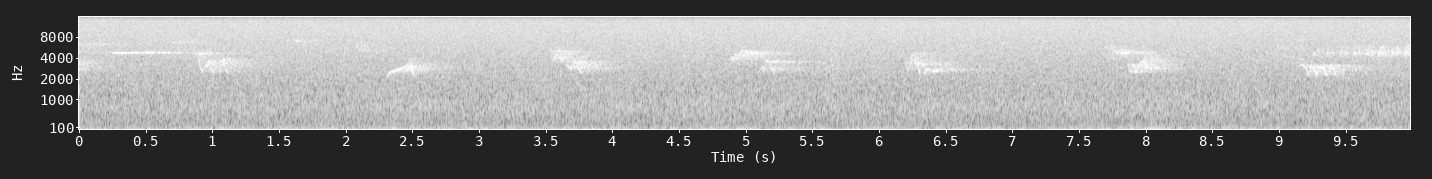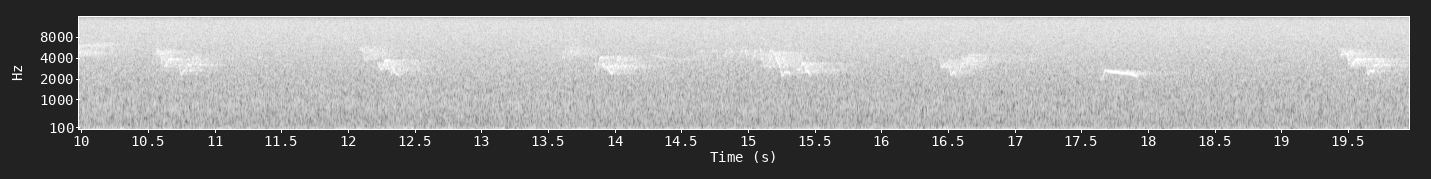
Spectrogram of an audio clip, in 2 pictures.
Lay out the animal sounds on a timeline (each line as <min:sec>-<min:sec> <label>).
0:00.0-0:01.0 Black-throated Green Warbler (Setophaga virens)
0:00.0-0:20.0 Red-eyed Vireo (Vireo olivaceus)
0:02.1-0:02.6 Great Crested Flycatcher (Myiarchus crinitus)
0:08.8-0:10.3 Black-throated Blue Warbler (Setophaga caerulescens)
0:14.2-0:15.3 Black-throated Blue Warbler (Setophaga caerulescens)
0:17.5-0:18.1 Great Crested Flycatcher (Myiarchus crinitus)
